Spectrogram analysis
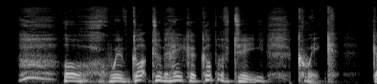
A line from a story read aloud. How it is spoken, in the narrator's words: gasped Nanny, almost sagging with relief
